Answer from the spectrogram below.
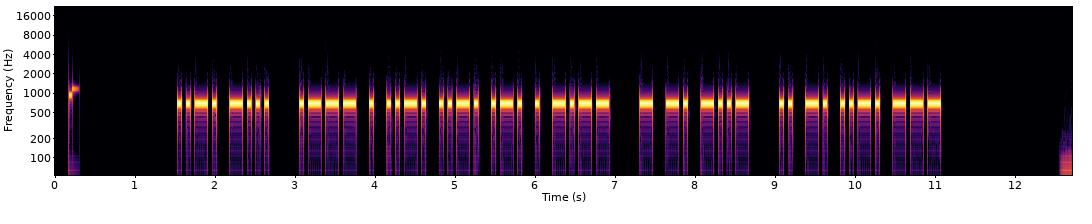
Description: Morse code, heard as a keyed tone, about 21 wpm, 700 Hz. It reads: FB JEFFREY TNX INFO
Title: K1USN SST QSO Practice 22wpm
